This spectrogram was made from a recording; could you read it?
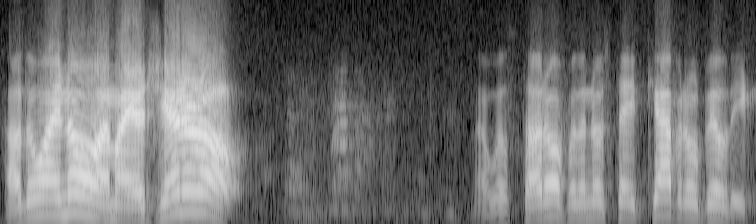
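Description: High-pitched, blustering crooked political boss. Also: male voice, expressive, moderate pace, creaky. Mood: indignant, blustering. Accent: American. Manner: blustering, sarcastic, gangster-like. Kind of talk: 1940s radio drama acting. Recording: dull vintage 1940s radio recording.

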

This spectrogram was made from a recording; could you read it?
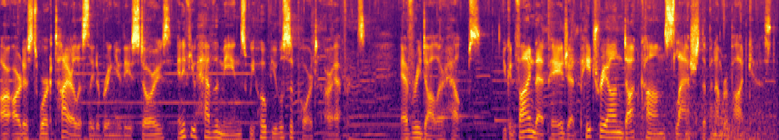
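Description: Low-voiced male podcast announcer over music. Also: moderate pace. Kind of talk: scripted announcement read.

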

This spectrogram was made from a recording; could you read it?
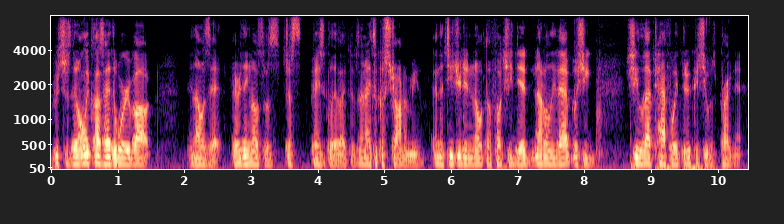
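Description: A man's voice: medium pitch, flat delivery, fast talker, gravelly. A young man in his early twenties co-hosting a podcast, telling rambling stories in casual chat and swearing freely. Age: young adult. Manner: laid-back, swears a lot, rambling storyteller. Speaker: podcast co-host.

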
